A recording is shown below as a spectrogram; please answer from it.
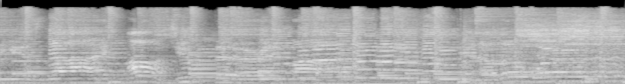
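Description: Live jazz combo playing a swing standard, with drums, congas, bass and saxophone, and a male vocalist singing over the band.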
